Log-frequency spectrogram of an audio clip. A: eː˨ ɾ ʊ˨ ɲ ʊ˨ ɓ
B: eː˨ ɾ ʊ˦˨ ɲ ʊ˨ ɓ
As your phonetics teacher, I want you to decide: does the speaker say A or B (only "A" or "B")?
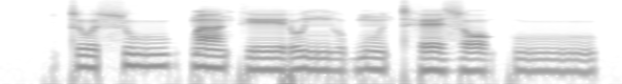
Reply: B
